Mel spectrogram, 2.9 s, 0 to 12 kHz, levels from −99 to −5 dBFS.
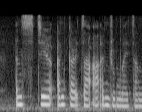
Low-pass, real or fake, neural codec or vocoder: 7.2 kHz; fake; codec, 16 kHz, 8 kbps, FunCodec, trained on Chinese and English, 25 frames a second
